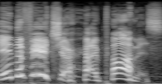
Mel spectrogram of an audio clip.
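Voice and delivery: high-pitched voice cracking and breaking mid-line. Talking through a player's rushing yards when his voice cracks. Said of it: "My voice crack".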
